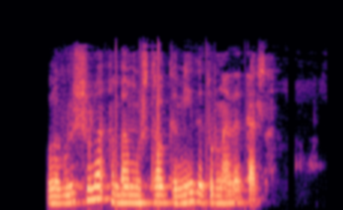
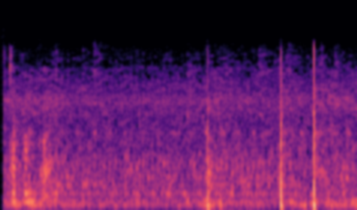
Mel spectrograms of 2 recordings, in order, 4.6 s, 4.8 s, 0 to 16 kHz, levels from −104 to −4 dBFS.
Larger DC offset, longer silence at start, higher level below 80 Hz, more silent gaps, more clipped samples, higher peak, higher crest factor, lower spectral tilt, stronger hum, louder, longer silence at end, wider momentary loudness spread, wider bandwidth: neither; first, 0.65 s vs 0.05 s; second, -52 dBFS vs -42 dBFS; neither; neither; about the same, -2 dBFS vs -2 dBFS; second, 18 dB vs 32 dB; first, -7.5 dB/octave vs -6 dB/octave; neither; first, -19 LUFS vs -34 LUFS; first, 1 s vs 0 s; second, 5 LU vs 17 LU; about the same, 7.4 kHz vs 7.4 kHz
